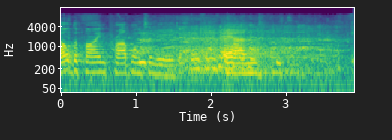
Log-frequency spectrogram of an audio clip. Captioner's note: laughter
